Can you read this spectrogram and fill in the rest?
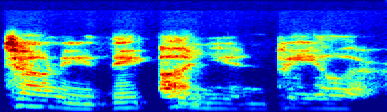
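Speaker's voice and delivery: hushed, ferocious wrestler name reveal; mock ferocious voice. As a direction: play at menace, very softly. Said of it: "that's my ferocious voice".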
